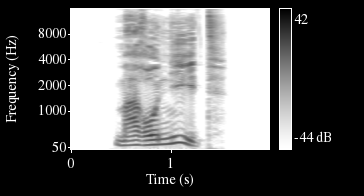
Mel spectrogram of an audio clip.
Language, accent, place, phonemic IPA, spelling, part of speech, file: German, Germany, Berlin, /ma.roˈniːt/, Maronit, noun, De-Maronit.ogg
- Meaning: Maronite (member of the Maronite Church, a Levantine, especially Lebanese, branch of the Roman Catholic Church)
